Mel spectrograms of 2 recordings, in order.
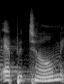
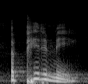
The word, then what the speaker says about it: epitome: It's it's not epiome. It's epitome. Epidemi. It's epitome. I know it's spelled like epone.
